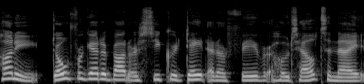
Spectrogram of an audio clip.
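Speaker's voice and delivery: funny put-on accent, aged-up, older-sounding voice. Retelling a prank call, imitating Joe's funny older-sounding accent. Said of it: "he'd put on a funny accent to make himself sound older".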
